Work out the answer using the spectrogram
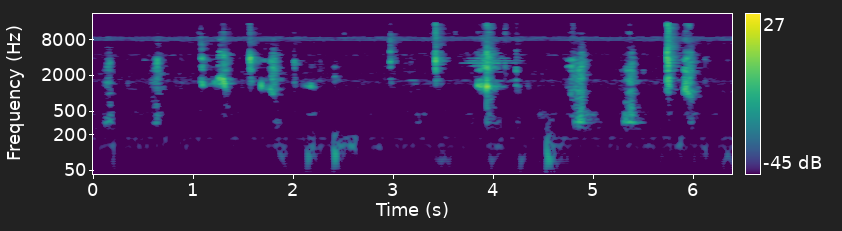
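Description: A person chewing food, at about two chews a second, with a louder bite about four seconds in.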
